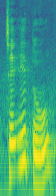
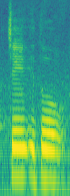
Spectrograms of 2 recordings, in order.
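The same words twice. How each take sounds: No difference in how they are said.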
